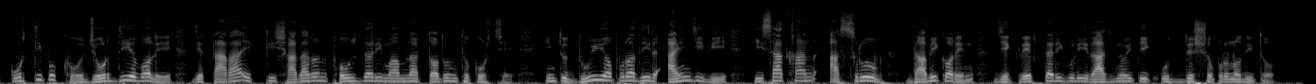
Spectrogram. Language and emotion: Bengali, neutral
